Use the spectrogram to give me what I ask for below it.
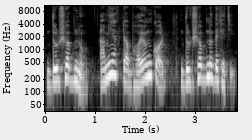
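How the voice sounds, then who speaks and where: A cranky, bossy old uncle who bursts into alarmed scolding, as a woman reads his lines in a retold TV serial. The voice sits low and mellow, with no edge. His lines come in agitated bursts. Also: lively intonation, measured pace.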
